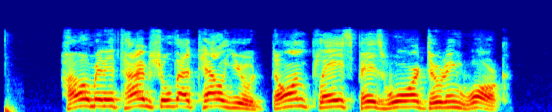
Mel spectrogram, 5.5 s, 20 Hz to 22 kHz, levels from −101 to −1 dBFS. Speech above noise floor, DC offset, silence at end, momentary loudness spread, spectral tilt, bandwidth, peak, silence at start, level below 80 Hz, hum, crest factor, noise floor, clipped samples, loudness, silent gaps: 41 dB; under 0.1%; 0.55 s; 4 LU; -7 dB/octave; 7.2 kHz; -2 dBFS; 0.05 s; -42 dBFS; none; 12 dB; -53 dBFS; under 0.1%; -13 LUFS; none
